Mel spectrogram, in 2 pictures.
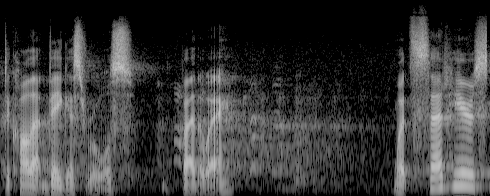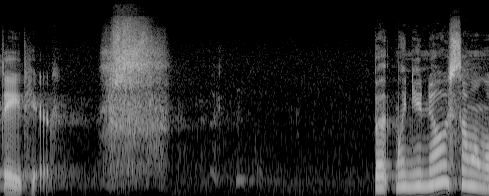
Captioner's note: congregants laugh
